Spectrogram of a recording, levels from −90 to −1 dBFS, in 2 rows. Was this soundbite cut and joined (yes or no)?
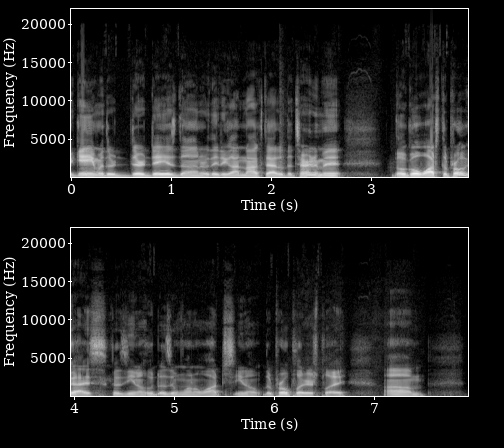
no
